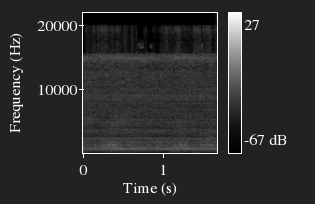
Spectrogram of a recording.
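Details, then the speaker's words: Yamaha CDC-625 CD changer with water ingress and corrosion, disc drawer won't open or close: steady whirring hum without the drawer moving, motor spinning freely; suspected slipping drawer belt, not confirmed. "that doesn't sound right um yeah okay sounds like we've got a slipping belt which is probably most likely what it is"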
